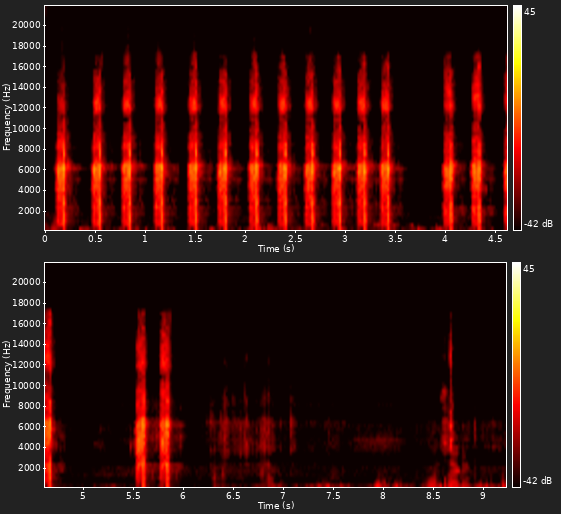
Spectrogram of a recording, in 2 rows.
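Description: Lancer Tactical Interceptor Gen 3 airsoft gun firing BBs from a high-capacity magazine: a rapid string of sharp, snappy shots in quick bursts, then a pause and a couple more shots, with background noise throughout.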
